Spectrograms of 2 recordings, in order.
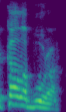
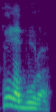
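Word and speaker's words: kookaburra: incorrectly as you know it's probably calaburra not kulaburra but you can correct me calaburra flipper probably pronounces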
